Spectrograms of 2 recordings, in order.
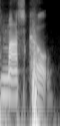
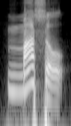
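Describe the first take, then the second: First: The silent letter is pronounced aloud. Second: The silent letter is not pronounced. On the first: The speaker calls it wrong. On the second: The speaker calls it right.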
